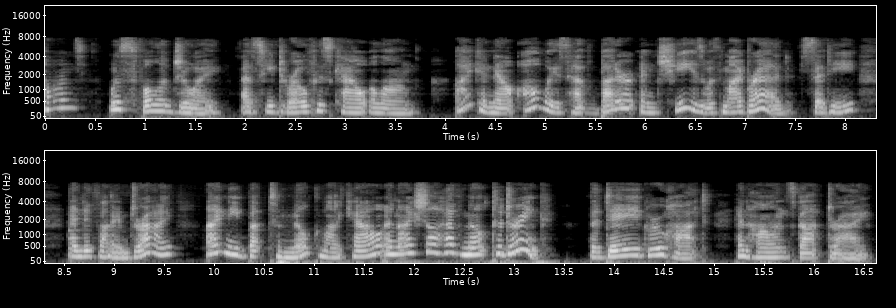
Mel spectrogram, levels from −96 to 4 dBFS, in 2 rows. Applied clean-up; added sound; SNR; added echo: neural mask model DeepFilterNet 3.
